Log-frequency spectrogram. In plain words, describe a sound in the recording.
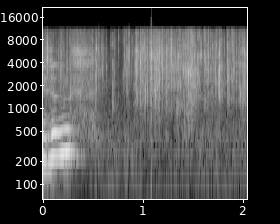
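Foil crinkles as it is unwrapped.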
